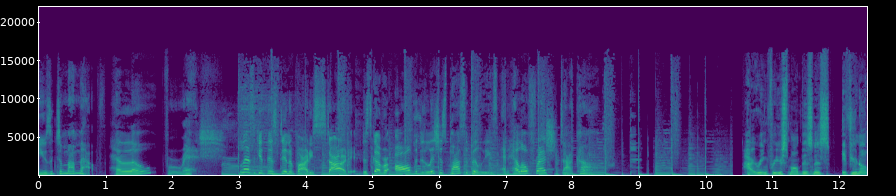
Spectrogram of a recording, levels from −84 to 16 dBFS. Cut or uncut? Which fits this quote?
cut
